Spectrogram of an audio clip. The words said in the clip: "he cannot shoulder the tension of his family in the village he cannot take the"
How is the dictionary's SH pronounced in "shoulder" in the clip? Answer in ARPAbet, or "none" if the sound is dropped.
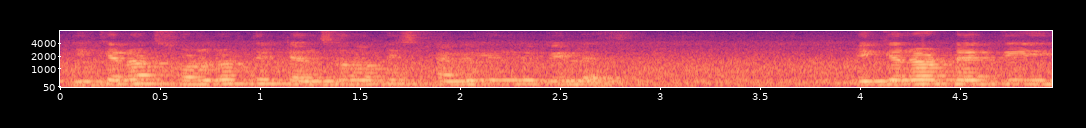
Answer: S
